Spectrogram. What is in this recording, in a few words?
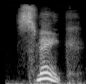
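"snake", British English; gcompris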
